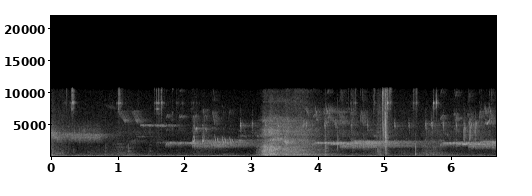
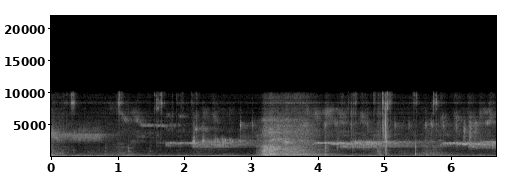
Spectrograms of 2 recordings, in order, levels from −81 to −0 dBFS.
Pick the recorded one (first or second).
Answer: first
